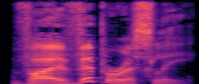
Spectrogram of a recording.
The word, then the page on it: viviparously: British English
